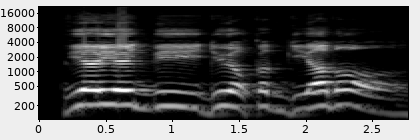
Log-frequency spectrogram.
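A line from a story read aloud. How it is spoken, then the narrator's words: Simpleton's exclamation. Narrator (French): s'écria tour à tour l'innocent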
